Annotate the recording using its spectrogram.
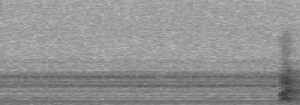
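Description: Steady electrical hum made of several constant tones, with a man's voice saying one short word near the end.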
